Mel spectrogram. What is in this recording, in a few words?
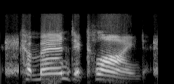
Command Declined, Female; T2 Female 04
